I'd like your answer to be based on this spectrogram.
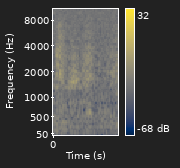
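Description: Dog panting briefly and faintly, a soft breathy rasp close by; the dogs are a Samoyed and a Neapolitan Mastiff/Great Dane mix.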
